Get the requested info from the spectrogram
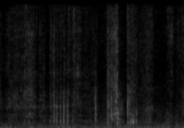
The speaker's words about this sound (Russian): Я как раз вот листаю дорожную книгу, ища свои пометки.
